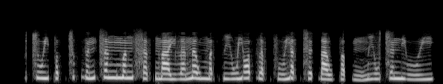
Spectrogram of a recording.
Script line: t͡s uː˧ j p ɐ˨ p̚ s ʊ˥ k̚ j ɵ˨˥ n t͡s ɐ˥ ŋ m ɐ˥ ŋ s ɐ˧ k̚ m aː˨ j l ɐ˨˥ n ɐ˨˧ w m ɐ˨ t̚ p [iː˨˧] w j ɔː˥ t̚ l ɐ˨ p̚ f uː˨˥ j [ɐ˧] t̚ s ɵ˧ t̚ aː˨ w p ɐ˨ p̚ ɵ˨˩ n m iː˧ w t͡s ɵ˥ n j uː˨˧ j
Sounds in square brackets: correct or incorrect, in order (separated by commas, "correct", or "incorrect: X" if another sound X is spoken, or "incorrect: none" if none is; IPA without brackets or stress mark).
correct, incorrect: ɐ˥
